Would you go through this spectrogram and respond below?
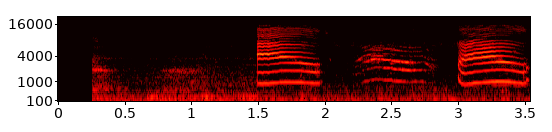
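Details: Cat crying indoors with three short, higher-pitched meows in quick succession, each dipping slightly at the end, spaced under a second apart after a quiet murmur of room noise.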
